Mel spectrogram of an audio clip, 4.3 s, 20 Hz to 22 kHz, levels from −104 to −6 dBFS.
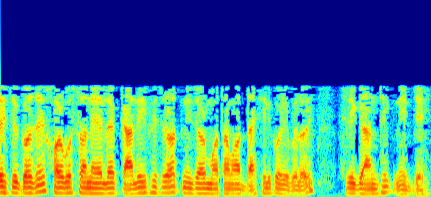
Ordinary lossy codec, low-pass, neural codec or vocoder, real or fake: none; 3.6 kHz; none; real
